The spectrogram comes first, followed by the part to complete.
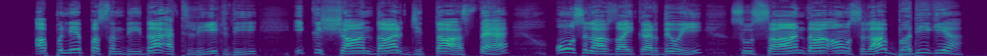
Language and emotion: Dogri, happy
